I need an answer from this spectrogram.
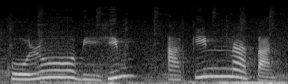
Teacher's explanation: Nah, inilah kenapa dinamakan izhar syafawi. Karena mim adalah huruf yang keluar dari 2 bibir, dan ketika bertemu huruf hijaiyah selain mim dan ba dibaca jelas.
